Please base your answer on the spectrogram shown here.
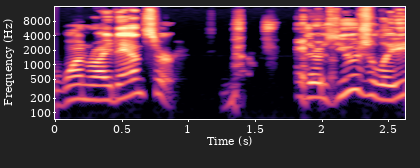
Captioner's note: laughing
